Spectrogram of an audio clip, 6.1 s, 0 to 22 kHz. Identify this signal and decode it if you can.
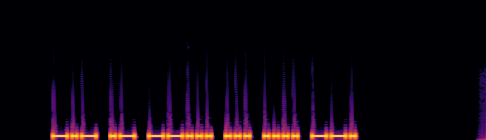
Morse code, heard as a keyed tone, about 22 wpm, 700 Hz. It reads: KA7SHG
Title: Speed Racing - USA 2x3 Call Signs 20wpm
